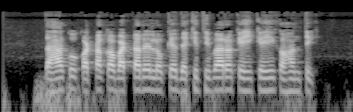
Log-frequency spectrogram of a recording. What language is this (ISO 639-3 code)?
ori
